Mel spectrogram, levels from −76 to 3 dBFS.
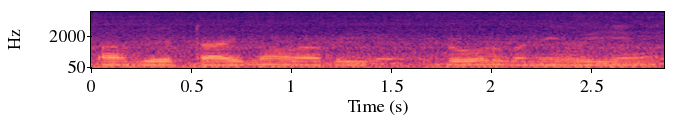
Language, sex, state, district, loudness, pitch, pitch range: Hindi, male, Rajasthan, Jaisalmer, -16 LUFS, 95 Hz, 90-95 Hz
